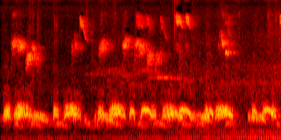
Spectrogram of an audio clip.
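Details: Spotted dove kept as a decoy, trialled for its cooing: a dense string of mellow arched coos, briefly paused, over a low hum, with light chirps from other birds.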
